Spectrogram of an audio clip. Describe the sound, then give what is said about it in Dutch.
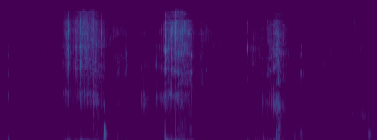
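A golden-brown crispy snack is bitten into with a loud crunch, followed by several more crackly chewing crunches in a loose rhythm, then a faint final one. No talking. “Nou, dit is plenty krokant.”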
